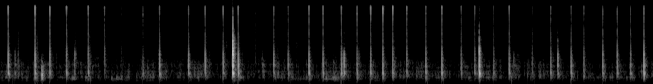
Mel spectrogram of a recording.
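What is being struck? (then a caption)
Plastic resin drills pressed onto an adhesive canvas with a drill pen. A plastic drill pen tip repeatedly taps blue and pink plastic resin drills into place on a flat adhesive diamond painting canvas, sped up as a time lapse. About 28 quick, dry, bright clicks sound in an uneven rapid series, each very short with almost no ring and no low end.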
